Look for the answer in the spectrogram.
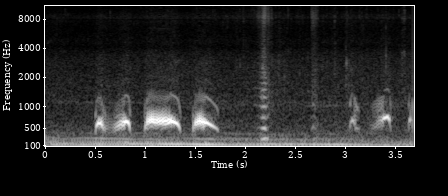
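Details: Trained spotted dove kept by a hobbyist, cooing a quick run of four rounded, slightly falling notes, then a gap with sharp clicks before softer coos resume against steady low rumble.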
